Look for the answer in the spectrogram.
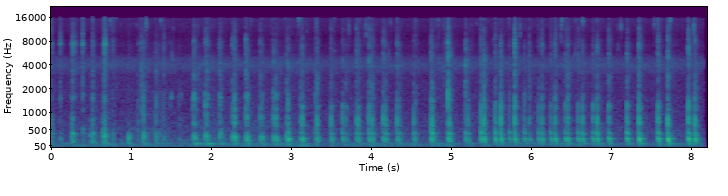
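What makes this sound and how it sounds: Fingertips and nails tap quickly and lightly on a full clear plastic Naked juice bottle filled with green smoothie and topped with a blue screw cap, working around the shoulder, neck and label. Each tap is a short, dry knock with a faint hollow tone and a bright clicky edge from the nails. The taps die away almost instantly as they build into a steady patter.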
